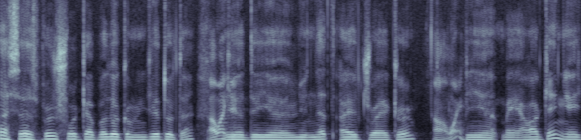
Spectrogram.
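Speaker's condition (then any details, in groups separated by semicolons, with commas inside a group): Amyotrophic lateral sclerosis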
